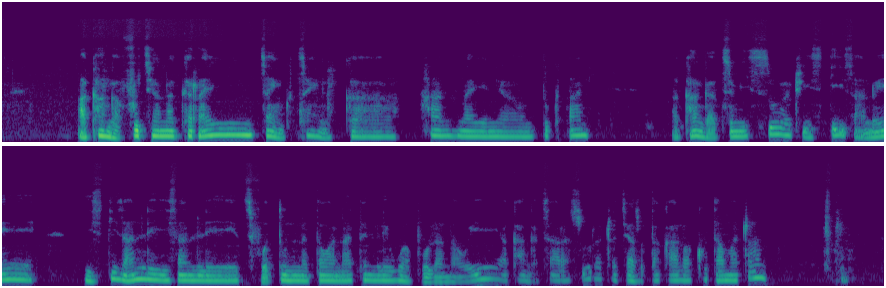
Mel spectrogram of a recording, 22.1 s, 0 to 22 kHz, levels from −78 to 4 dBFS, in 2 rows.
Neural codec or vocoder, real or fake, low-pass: none; real; 14.4 kHz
